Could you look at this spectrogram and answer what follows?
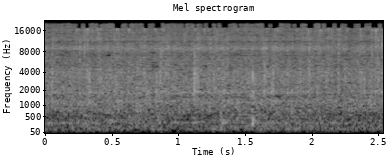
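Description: Mutton sautéing over low gas heat with Kashmiri chili powder and spiced water, giving off a steady soft sizzle with faint crackles and no talking.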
